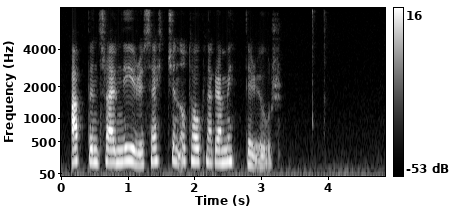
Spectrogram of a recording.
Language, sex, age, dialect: Faroese, female, 36-60, Suðurstreymoy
